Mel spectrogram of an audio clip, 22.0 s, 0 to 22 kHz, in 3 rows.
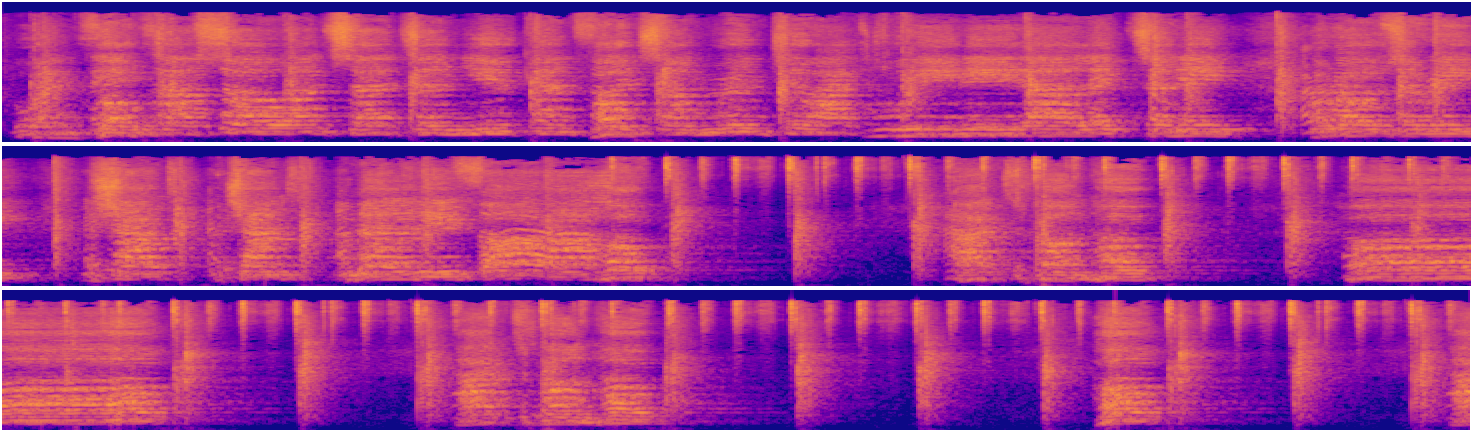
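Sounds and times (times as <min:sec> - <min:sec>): unaccompanied choir singing: 0:00.0 - 0:11.0, 0:11.9 - 0:16.2, 0:16.8 - 0:18.6, 0:20.0 - 0:21.1, 0:21.8 - 0:22.0.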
